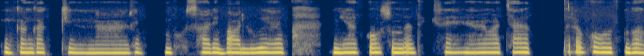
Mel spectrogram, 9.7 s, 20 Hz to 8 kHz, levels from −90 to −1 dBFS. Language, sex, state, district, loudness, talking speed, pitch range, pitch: Hindi, female, Bihar, Araria, -14 LUFS, 110 wpm, 220-235 Hz, 230 Hz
